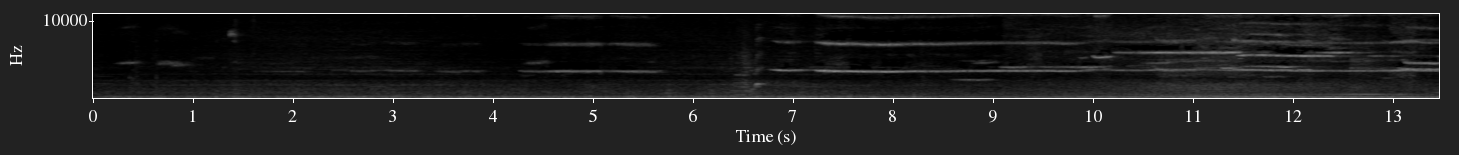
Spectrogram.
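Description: GO Transit bilevel passenger coaches rolling past a platform: a steady low rumble of wheels on rail, with high-pitched metallic squealing that gets louder from about halfway in.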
